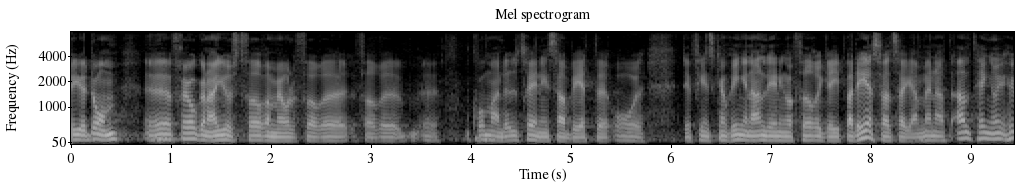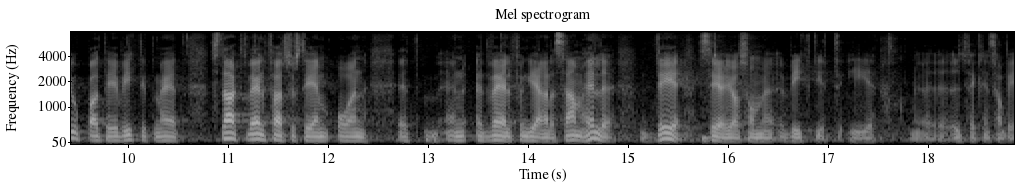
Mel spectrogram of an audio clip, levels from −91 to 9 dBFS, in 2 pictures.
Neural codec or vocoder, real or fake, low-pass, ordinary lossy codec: none; real; none; none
